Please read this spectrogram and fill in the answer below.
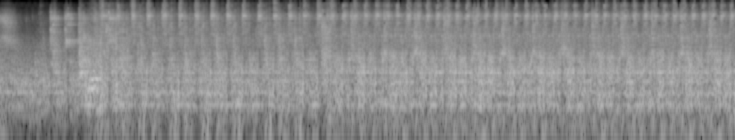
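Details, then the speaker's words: Toro lawn mower small engine, seeming to run faster than normal: fast, uneven chuffing puffs about three per second over the engine rattle; compression heard escaping through a blown head gasket. "I can hear it coming through the head gasket."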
